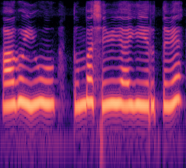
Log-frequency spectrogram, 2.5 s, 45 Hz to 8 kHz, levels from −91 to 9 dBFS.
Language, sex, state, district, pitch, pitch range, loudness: Kannada, female, Karnataka, Koppal, 320 Hz, 315-335 Hz, -12 LUFS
